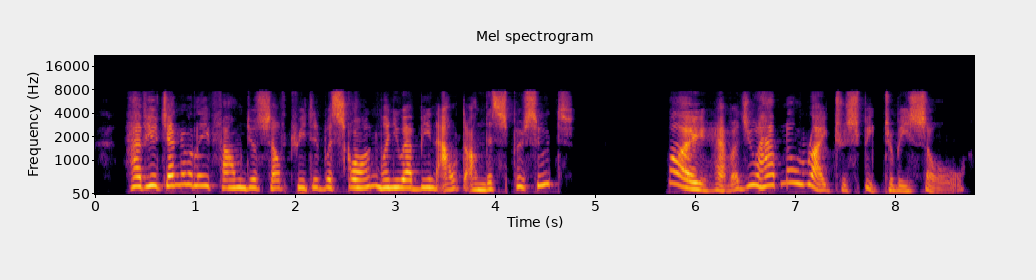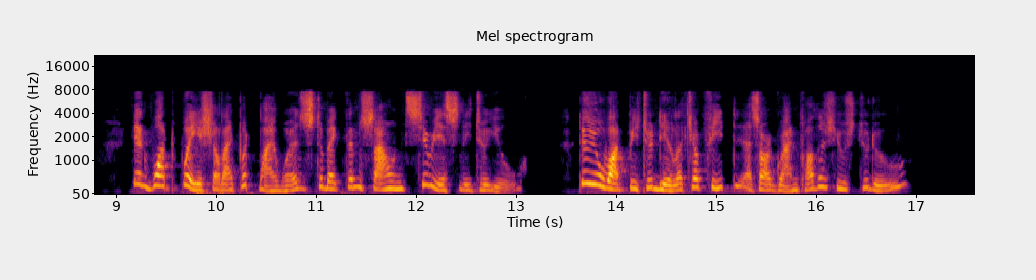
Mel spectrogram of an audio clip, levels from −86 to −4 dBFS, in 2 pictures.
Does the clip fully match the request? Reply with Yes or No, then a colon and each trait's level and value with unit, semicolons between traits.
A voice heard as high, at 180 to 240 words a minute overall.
Yes: high, 220 Hz; average, 195 wpm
